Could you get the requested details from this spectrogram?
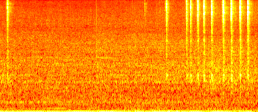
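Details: Car wheel clicking while rolling, sharp clicks repeating with wheel speed, from poor contact between the wheel and the brake disc face; it can occur on one or both sides; fixed by cleaning the wheel and disc faces with brake cleaner and refitting, with lug nuts tightened in a star pattern.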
